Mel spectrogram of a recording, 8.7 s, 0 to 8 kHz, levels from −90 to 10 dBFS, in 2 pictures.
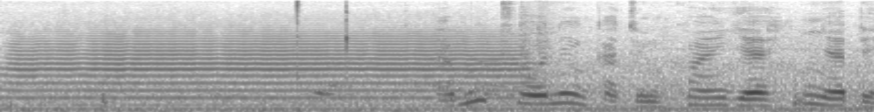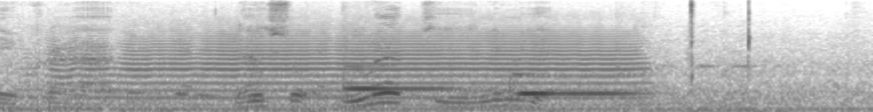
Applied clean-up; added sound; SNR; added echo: none; Trumpet + Subway, metro, underground; -2 dB; none.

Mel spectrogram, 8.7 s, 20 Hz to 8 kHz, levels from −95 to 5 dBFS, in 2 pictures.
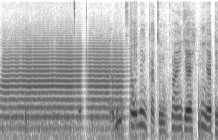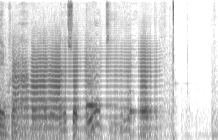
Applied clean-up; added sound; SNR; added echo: neural mask model RNNoise.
